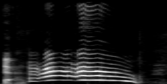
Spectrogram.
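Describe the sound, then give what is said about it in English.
During a trivia quiz, a person mimics a quiz buzzer with their voice: one loud, nasal, steady-pitched tone held for about a second, framed by brief breathy vocal sounds at the start and end. “I have my buzzer. I just wanted to make the noise myself.”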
